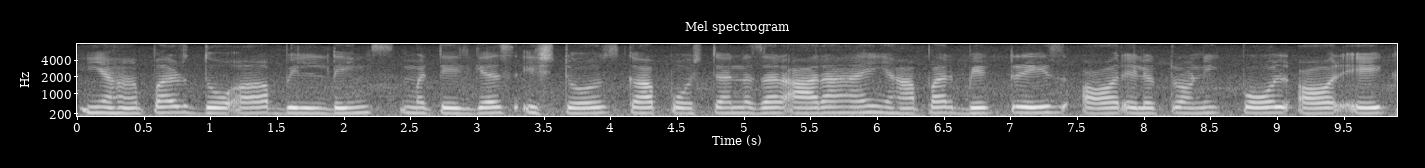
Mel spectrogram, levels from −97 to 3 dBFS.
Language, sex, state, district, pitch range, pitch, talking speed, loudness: Hindi, female, Punjab, Kapurthala, 215-230 Hz, 220 Hz, 140 wpm, -15 LUFS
